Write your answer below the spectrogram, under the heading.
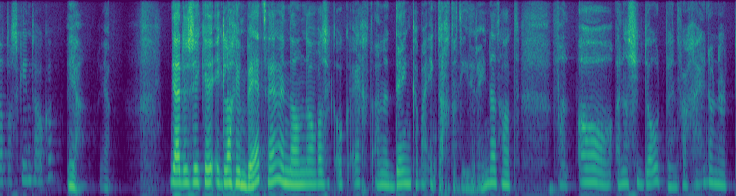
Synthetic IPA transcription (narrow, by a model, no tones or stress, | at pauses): dɔtlˠskɪntowkɔl | ja | ja | jadøsɪkʔɪklɑxɪnbɛtɦɛɛndɔndɔnʋɑsɪkowkɛxtaːnət̚dɛŋkənmaɹʔɪɡ̚dɑχtd̥ɔtḭdə̰rḛjndɔtɦɑt | fɔnʔoɛnɑlˠsjədoːt̚bɛntʋaːɹxaːjədɔnaːɹt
